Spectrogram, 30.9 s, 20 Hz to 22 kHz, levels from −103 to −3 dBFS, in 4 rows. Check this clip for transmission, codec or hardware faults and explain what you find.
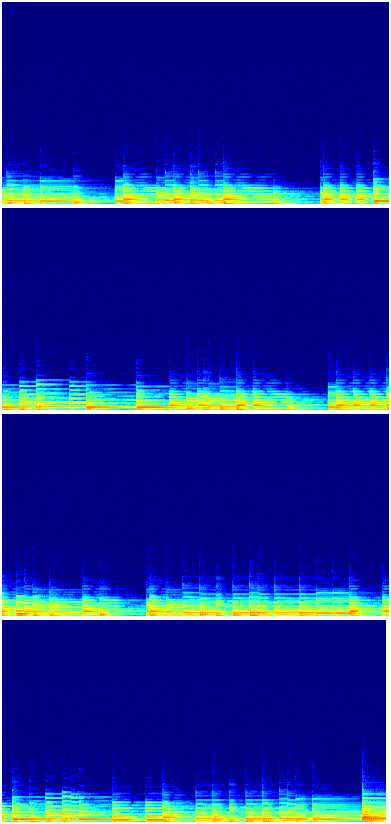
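No faults can be heard anywhere in this recording. There is nothing in the sound that calls for an explanation.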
